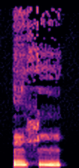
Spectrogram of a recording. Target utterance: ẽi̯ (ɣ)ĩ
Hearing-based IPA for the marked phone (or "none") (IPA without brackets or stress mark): h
